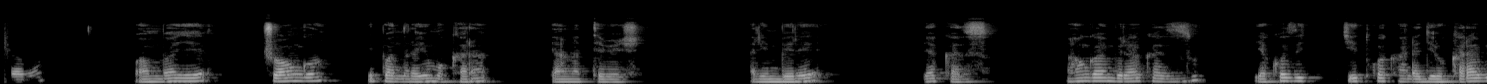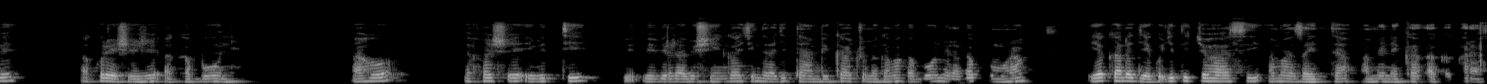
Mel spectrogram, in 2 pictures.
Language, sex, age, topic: Kinyarwanda, male, 25-35, health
